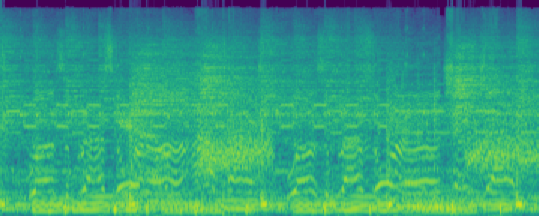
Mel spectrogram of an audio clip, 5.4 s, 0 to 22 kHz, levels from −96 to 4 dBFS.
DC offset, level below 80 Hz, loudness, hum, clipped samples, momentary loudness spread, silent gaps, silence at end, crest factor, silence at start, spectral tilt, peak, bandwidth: 0.4%; -36 dBFS; -9 LUFS; none; 0.4%; 4 LU; none; 0 s; 10 dB; 0 s; -4 dB/octave; 0 dBFS; 19.5 kHz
